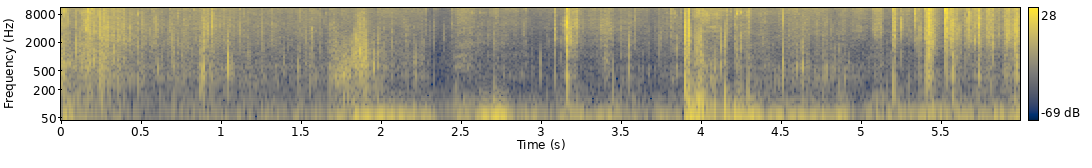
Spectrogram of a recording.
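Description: Fingers squeeze and crush a heap of broken white magnesium carbonate gym chalk chunks and powder in a glass bowl, and a remaining block is broken by hand. Soft, dry crunching and crumbling crackles run throughout, with several sharper snaps and low thuds. The chalk ends up crushed into smaller pieces.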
